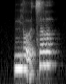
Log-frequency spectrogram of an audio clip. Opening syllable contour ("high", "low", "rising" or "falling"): low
